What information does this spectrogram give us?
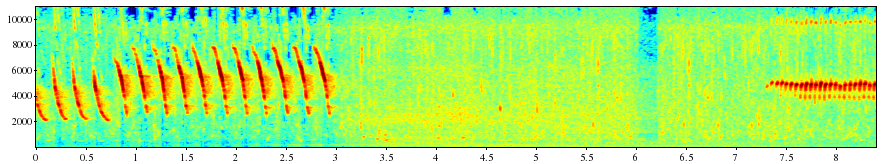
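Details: Canary song: a quick series of falling whistled notes for about three seconds, followed by quiet background hiss and a late steady high whistled tone.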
